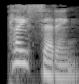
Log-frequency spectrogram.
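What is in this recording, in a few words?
"place setting", American English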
